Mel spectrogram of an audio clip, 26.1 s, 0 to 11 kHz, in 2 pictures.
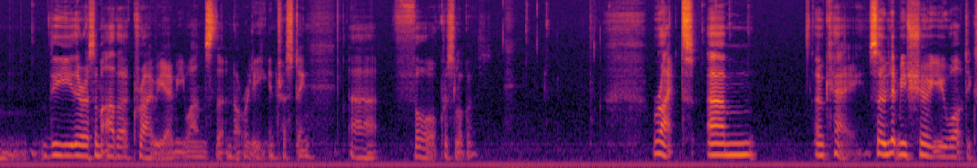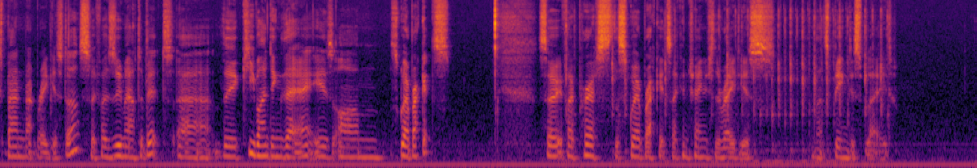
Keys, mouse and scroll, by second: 0.4 click, 7.0 click, 8.1 click, 9.4 click, 12.0 middle click, 12.5 scroll up 1, 20.6 [, 21.2 ], 22.5 [, 23.4 ], 24.5 [.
